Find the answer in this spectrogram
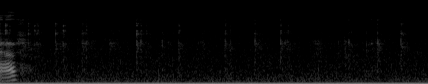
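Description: Faint, irregular light clicks of metal threads as a Kyberlight dual saber connector is screwed onto a Saberforge lightsaber hilt, over a steady background hiss.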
